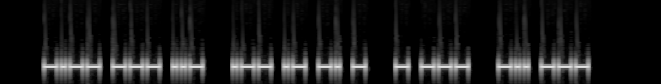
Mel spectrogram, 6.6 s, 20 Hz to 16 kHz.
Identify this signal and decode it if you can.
Morse code, heard as a keyed tone, about 34 wpm, 700 Hz. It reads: YOU WANT TO DO
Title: Speed-Racing - Sets of 4 Words 28wpm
